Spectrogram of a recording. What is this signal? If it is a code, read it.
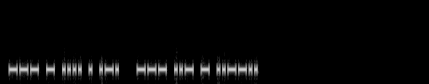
Morse code, heard as a keyed tone, about 46 wpm, 700 Hz. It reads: OTHER OUT?
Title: Sentences from Top 1000 Words - Review Part 6 - 45wpm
